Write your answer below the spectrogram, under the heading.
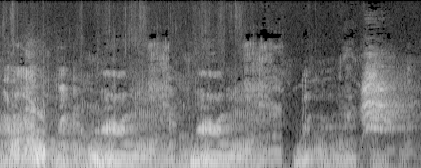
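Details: Wild boar grunting, a vocalisation known in Spanish as berraquear. Deep, rough grunts come in a loose series, roughly one per second, with harsh low rumbling between them.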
